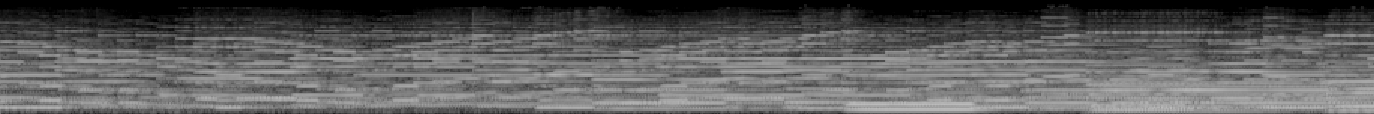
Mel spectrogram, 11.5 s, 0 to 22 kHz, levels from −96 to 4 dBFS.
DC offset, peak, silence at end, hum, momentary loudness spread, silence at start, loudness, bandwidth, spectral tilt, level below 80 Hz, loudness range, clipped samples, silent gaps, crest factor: under 0.1%; -10 dBFS; 0 s; none; 6 LU; 0 s; -26 LUFS; 14.5 kHz; -4 dB/octave; -80 dBFS; 4 LU; under 0.1%; none; 16 dB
